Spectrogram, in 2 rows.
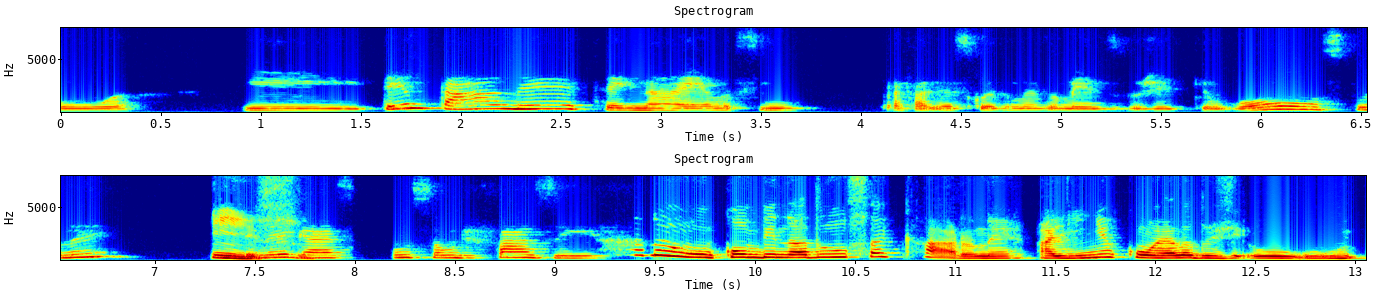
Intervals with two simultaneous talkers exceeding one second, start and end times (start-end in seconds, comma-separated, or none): none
